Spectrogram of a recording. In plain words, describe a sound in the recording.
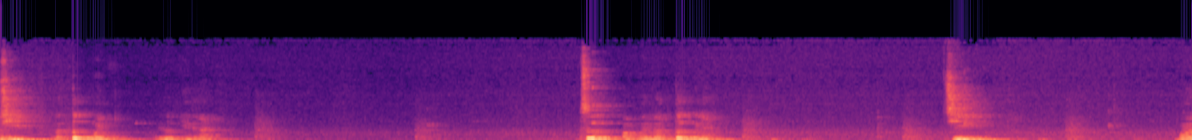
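A man speaks clearly and calmly, close by, in short bursts.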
